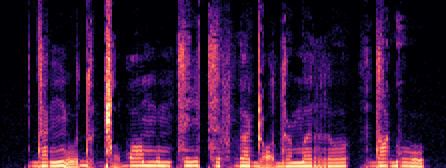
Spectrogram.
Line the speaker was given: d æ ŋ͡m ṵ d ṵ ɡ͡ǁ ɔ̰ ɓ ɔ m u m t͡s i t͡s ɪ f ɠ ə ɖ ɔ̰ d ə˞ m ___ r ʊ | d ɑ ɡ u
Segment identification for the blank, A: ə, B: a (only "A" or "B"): A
